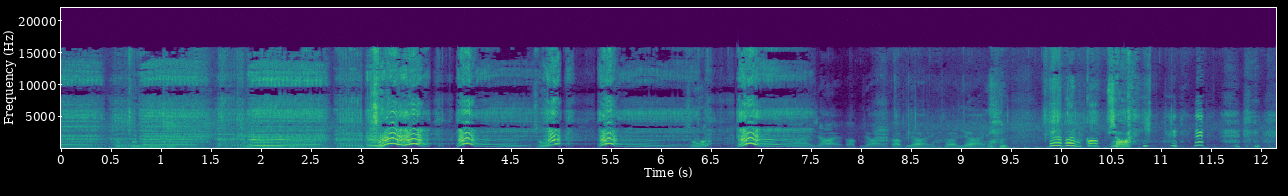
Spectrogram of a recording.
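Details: Phu Quoc Ridgeback dogs, one big and one small, giving a run of high whining yelps that each fall sharply in pitch, repeated every second or so, with shorter sharp yips near the end and some background voices.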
